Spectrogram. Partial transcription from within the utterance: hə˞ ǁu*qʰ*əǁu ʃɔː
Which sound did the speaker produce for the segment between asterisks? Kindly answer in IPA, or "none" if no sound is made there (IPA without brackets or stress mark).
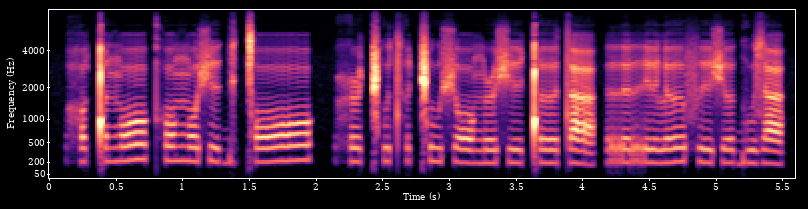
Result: tʰ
